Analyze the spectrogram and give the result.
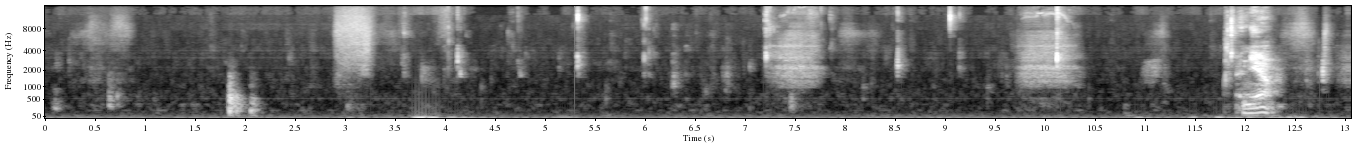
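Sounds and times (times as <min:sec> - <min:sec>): wet mouth clicks and lip smacks: 0:03.6 - 0:10.4.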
